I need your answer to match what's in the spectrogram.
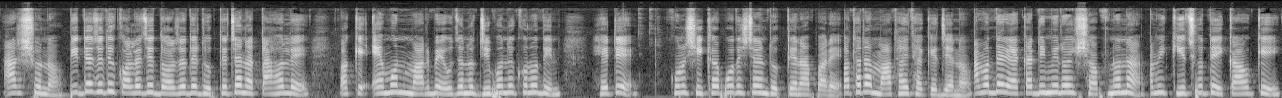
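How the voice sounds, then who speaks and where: Brief: a woman reading as a cold scheming father in a serial recap, commanding tone, high voice. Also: steady tone, brisk, a little mellow, natural voice. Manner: commanding, threatening. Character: scheming middle-aged man, ruthless businessman father.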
